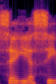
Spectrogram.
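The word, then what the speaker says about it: Tsaesci: That race was known as the Tsaan pronounced sees or sei that can be described as the serpent folk.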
